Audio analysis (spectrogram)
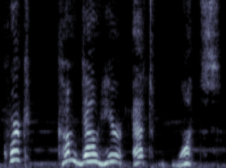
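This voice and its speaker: A woman voicing an exasperated, commanding king in a children's storybook, barking orders and growling out drawn-out words. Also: sits high, big pitch swings, soft background music, voice pushed up, full character voice. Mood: angry, commanding.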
